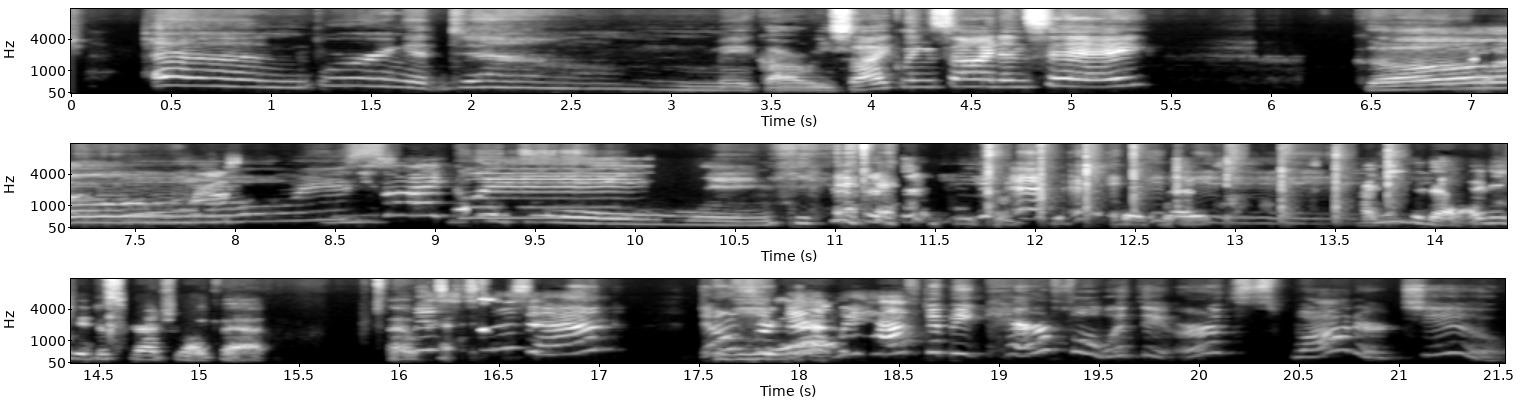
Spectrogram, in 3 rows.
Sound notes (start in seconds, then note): 11.6 cheering; 11.6 clapping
